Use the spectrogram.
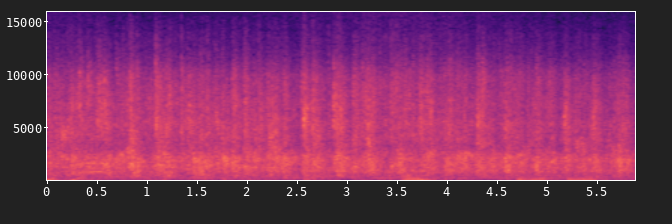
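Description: Steady audience applause fills a room at an Oklahoma Senate District 21 candidate debate, a dense, even wash of many hands clapping that holds throughout with a faint low voice now and then underneath.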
